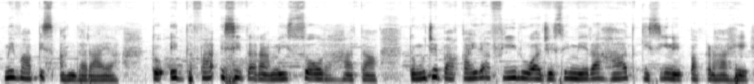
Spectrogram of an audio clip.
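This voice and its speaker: Mellow-voiced woman hesitantly narrating horror. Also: mid-range voice. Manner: hesitant, many fillers and restarts. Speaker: storyteller. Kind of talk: first-person horror story narration.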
